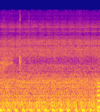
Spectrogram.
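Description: A steady low hum with a fast, even flutter, heard in a pause between the commentator's calls.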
